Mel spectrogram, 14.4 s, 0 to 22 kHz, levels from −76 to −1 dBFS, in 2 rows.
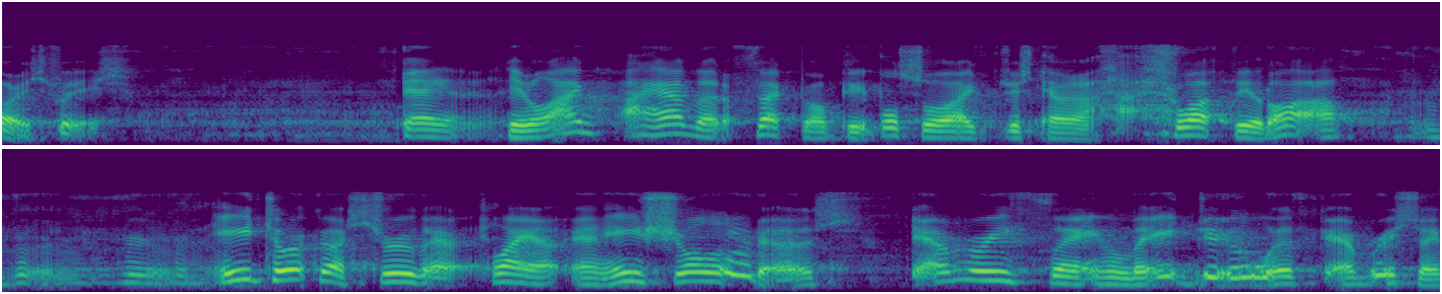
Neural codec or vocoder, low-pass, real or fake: autoencoder, 22.05 kHz, a latent of 192 numbers a frame, VITS, trained on one speaker; 7.2 kHz; fake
